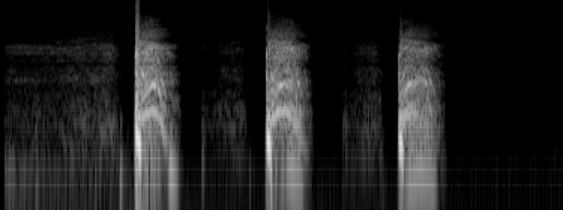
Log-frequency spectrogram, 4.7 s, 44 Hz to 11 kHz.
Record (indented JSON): {
  "three_cough_length": "4.7 s",
  "three_cough_amplitude": 32768,
  "three_cough_signal_mean_std_ratio": 0.29,
  "survey_phase": "beta (2021-08-13 to 2022-03-07)",
  "age": "45-64",
  "gender": "Male",
  "wearing_mask": "No",
  "symptom_none": true,
  "smoker_status": "Ex-smoker",
  "respiratory_condition_asthma": false,
  "respiratory_condition_other": false,
  "recruitment_source": "REACT",
  "submission_delay": "3 days",
  "covid_test_result": "Negative",
  "covid_test_method": "RT-qPCR",
  "influenza_a_test_result": "Negative",
  "influenza_b_test_result": "Negative"
}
